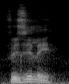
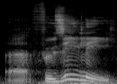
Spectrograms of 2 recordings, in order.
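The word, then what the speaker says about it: Fusilli: How to pronounce Fusili. – As in the pasta. – Yeah, and it is... Foo, as in F-double-O.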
